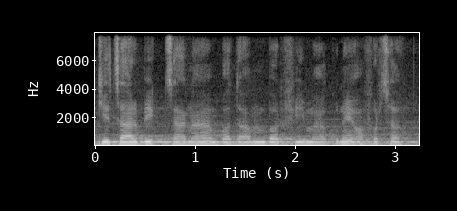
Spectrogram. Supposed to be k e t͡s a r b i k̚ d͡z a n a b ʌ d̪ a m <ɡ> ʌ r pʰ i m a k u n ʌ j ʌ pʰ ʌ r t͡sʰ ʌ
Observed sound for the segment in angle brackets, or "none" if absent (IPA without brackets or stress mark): b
